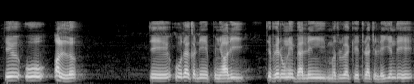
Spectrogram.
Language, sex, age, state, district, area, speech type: Dogri, male, 60+, Jammu and Kashmir, Samba, rural, spontaneous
